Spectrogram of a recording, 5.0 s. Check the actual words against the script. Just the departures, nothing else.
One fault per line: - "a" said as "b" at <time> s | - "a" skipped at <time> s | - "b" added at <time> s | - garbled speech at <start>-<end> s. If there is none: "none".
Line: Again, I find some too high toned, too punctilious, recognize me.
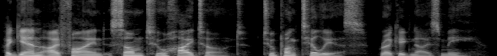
none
